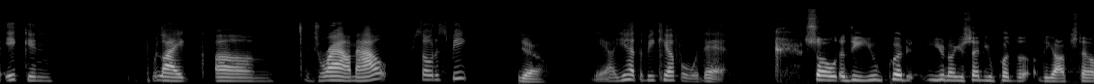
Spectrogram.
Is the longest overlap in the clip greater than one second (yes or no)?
no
